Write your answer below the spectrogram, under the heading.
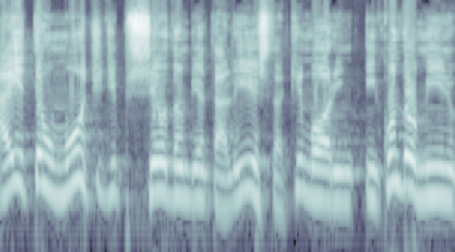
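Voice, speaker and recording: Lively intonation colors the high-pitched speech of a man. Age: 60s. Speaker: lawyer and activist. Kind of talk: interview. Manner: halting, many filler words.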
